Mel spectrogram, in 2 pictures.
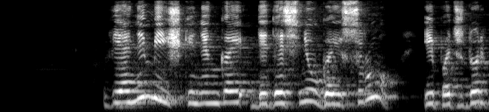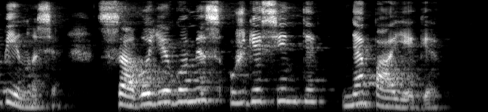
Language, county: Lithuanian, Panevėžys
